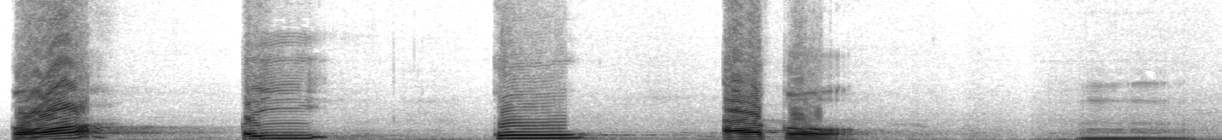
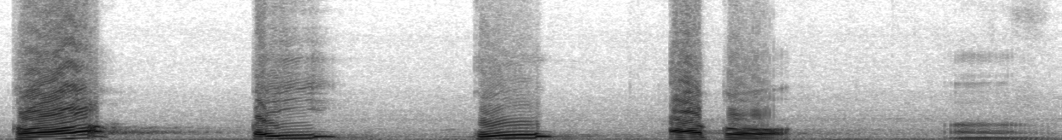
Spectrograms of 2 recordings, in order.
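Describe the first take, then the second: Both takes have the same delivery.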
